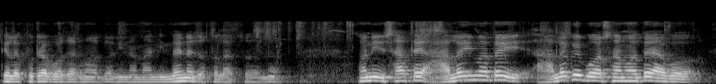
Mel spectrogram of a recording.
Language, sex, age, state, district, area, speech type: Nepali, male, 45-60, West Bengal, Kalimpong, rural, spontaneous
